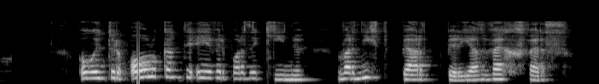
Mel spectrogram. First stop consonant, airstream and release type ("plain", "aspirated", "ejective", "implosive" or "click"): plain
